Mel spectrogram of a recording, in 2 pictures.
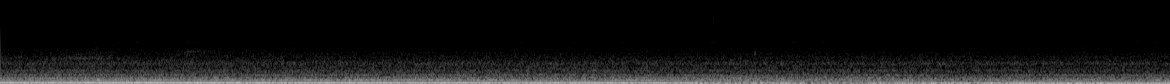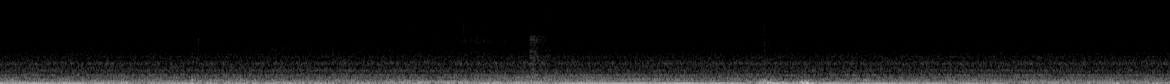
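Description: A car driving on a very smooth road surface near Monaco, giving a steady, low engine and tyre rumble that holds evenly throughout with no talk.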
